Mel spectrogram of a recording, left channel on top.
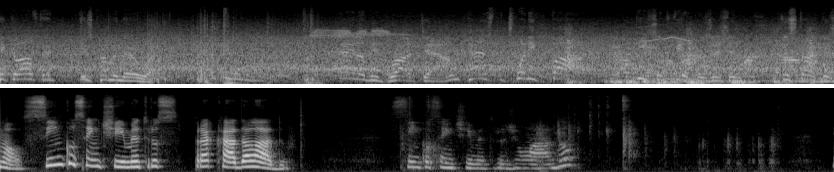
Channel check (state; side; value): different; both; correlation 0.00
